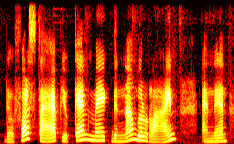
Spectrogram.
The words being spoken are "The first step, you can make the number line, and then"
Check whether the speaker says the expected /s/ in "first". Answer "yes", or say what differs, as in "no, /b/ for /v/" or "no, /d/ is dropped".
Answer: no, /s/ is dropped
